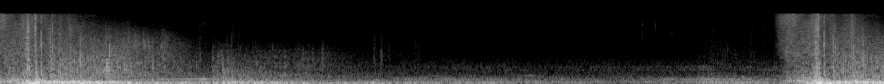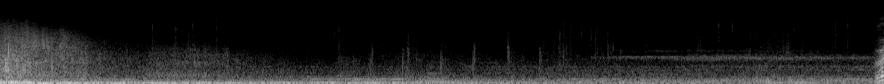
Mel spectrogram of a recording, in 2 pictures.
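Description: Two loud, booming blasts from the Confringo explosive spell in Hogwarts Legacy, the second arriving about eight seconds after the first, each trailing off into a long rumbling decay over quiet background ambience.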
